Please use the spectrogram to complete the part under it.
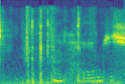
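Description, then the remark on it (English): Quiet, papery flicks and soft crisp rustles of a deck of cards held in the hand being shuffled before pulling cards for a reading, coming in quick uneven bursts, with a faint breathy voice murmuring underneath. “With all that being said, all that fun heaviness out of the way, what we're gonna do now is I've got my cards in my hand.”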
